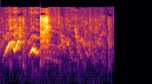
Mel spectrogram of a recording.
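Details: Excited male cockatiel breeding song directed at a female: two brief whistled, slightly rising notes followed by a harsh rasping screech and fading chatter, then silence.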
